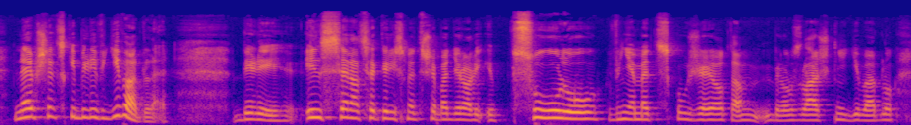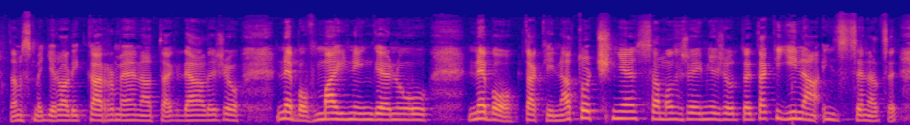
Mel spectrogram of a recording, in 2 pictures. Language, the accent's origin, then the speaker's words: Czech; Prague, Czechia; Narodila jsem se v červnu 1936 v Praze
